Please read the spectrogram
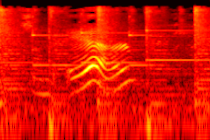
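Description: Background music with tinkling, bell-like notes over a steady beat of about two a second. About a second in, a child's voice glides briefly up and down over the music.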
